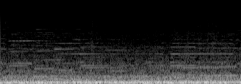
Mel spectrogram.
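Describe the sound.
A car on a long road trip gives off a steady low engine and road rumble, a dense continuous drone with no breaks and no talking.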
